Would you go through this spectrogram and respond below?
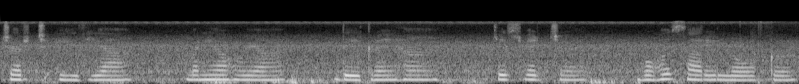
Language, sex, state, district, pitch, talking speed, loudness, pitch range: Punjabi, female, Punjab, Kapurthala, 215 Hz, 90 wpm, -16 LUFS, 205-220 Hz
